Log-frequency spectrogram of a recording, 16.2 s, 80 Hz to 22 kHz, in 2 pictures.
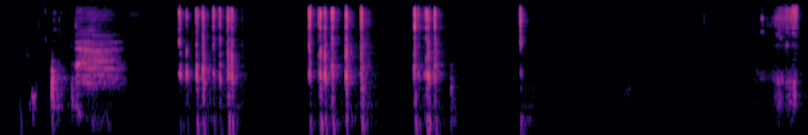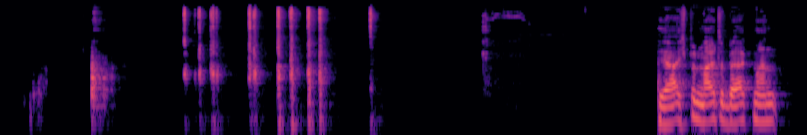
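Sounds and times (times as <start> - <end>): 
typing on a computer keyboard: 1.8 - 2.5, 3.1 - 4.5, 9.9 - 11.4
man slurping coffee: 7.6 - 8.6
speech: 14.7 - 16.0.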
